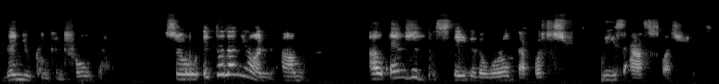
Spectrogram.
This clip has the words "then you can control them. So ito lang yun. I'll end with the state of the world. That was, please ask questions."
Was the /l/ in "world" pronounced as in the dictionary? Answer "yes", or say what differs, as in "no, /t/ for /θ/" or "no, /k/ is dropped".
yes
